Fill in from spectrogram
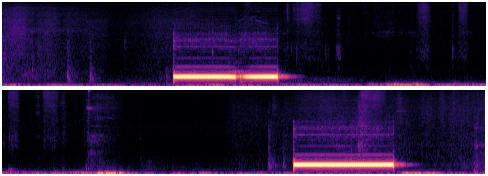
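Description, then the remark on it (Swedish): Two steady mid-pitched ringback tones, each about a second long and spaced several seconds apart, as a telephone call to a woman rings through. Faint low rumbling fills the gap between them, with no talking. “vi ringer upp henne och hör om hon har att säga om...”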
